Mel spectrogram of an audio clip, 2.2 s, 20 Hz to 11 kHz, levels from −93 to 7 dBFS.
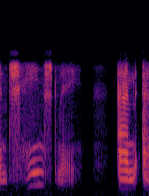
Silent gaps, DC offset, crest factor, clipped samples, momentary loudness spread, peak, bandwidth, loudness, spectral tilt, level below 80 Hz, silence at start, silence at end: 1.67-1.71 s; under 0.1%; 22 dB; under 0.1%; 15 LU; -16 dBFS; 4.8 kHz; -35 LUFS; -4.5 dB/octave; -90 dBFS; 0 s; 0 s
